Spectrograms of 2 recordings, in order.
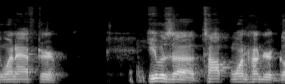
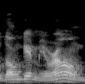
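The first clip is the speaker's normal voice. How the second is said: usual speaking voice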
